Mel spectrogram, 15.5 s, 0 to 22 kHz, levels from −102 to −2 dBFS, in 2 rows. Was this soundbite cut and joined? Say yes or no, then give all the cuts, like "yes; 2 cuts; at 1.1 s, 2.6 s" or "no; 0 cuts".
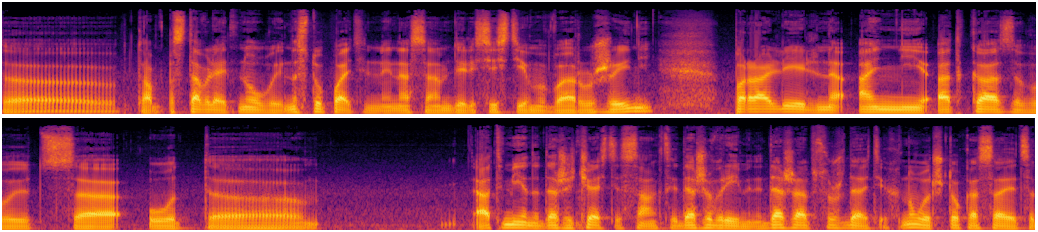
no; 0 cuts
